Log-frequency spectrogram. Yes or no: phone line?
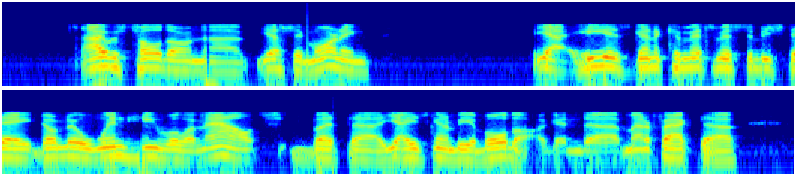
yes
